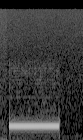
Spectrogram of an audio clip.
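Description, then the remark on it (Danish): A single ringback tone from an outgoing phone call to a band's frontman: one steady, loud, pure mid-pitched beep lasting about a second, clear and alone, then quiet. “Ja, hvem kan bedre besvare det spørgsmål end …, og ham har vi faktisk øh, aftalt at ringe til nu.”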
